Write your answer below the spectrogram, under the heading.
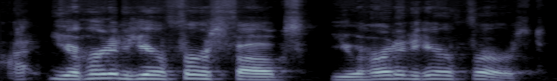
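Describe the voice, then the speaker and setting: A man's voice: fairly high pitch, normal speed. An American man hosting a sports podcast, chatting casually and emphatically, repeating phrases for stress. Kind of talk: casual sports interview chat.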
